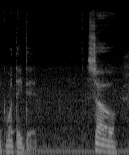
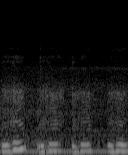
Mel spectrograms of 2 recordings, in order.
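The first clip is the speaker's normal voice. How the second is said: nodding therapist; 10 dB quieter, much slower than usual. Retold or imitated. Mocking counselors who nod while you talk, absent murmur. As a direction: imitate a therapist's automatic quiet mm-hmms. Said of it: "learning how to nod your head".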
